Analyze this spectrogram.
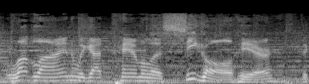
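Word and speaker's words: Segall: we're back love line we got pamela seagull here the correct jewish pronunciation of her name you can see her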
